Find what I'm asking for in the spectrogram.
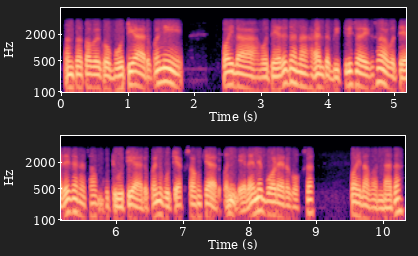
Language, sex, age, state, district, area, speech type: Nepali, male, 18-30, West Bengal, Darjeeling, rural, conversation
